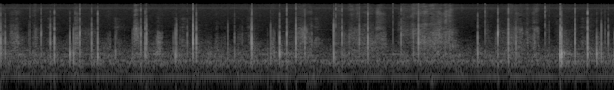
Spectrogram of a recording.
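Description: Long purple nails tap and scratch the cover of a closed pink printed cardboard sticky-notes box held upright in both hands. Quick, sharp, dry taps click over a soft, continuous scratchy rustle, each tap dying away at once with no ring.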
